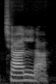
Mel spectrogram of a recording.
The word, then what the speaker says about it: Çağla: Ya comenté en un video anterior que la "G con el cuernito", como lo digo yo, o la "G suave" de los turcos no se pronuncia y se estira el sonido de la vocal anterior y en el caso del nombre de ella, la "C cedilla" es el sonido español "ch", así que es "Dooan" y Chaala", así se pronuncia.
